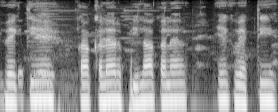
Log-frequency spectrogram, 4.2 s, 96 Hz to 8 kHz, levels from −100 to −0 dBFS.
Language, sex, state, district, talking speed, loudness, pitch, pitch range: Hindi, male, Chhattisgarh, Raipur, 115 wpm, -13 LUFS, 150 Hz, 145-150 Hz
